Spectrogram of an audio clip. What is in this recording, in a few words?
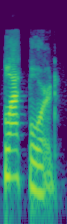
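"Blackboard", pronunciation; school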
